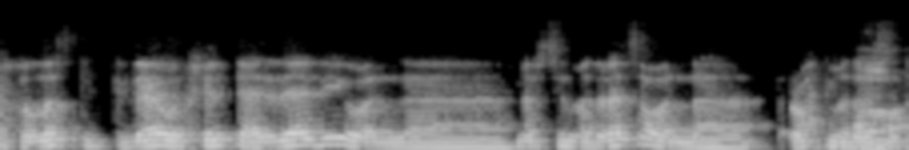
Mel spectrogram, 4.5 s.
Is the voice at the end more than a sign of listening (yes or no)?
yes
